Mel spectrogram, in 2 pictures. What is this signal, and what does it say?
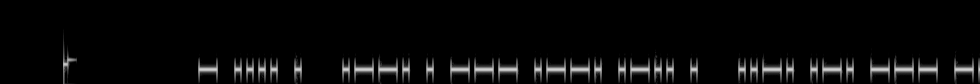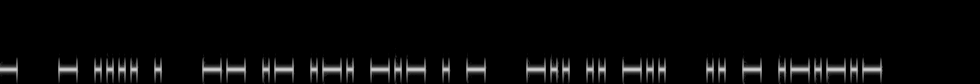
Morse code, heard as a keyed tone, about 21 wpm, 700 Hz. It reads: THE PEOPLE FROM THE MARKET DID IT.
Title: Sentences from Top 1000 Words - Review Part 3 - 20wpm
